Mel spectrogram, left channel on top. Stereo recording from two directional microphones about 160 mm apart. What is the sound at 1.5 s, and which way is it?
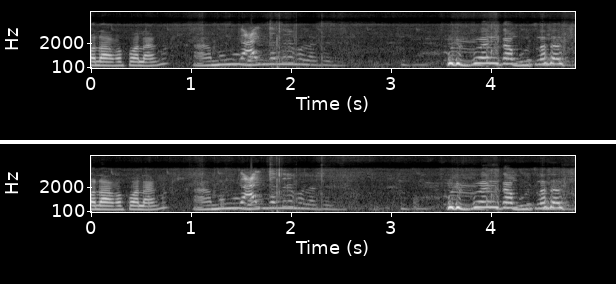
Speech, 55° right (ahead or behind).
